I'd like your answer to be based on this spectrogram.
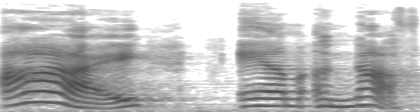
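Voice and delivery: the word I hit hard with emphasis. Repeating I am enough with different emphasis: stress on I. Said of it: "put emphasis on different words... Like taking that I".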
